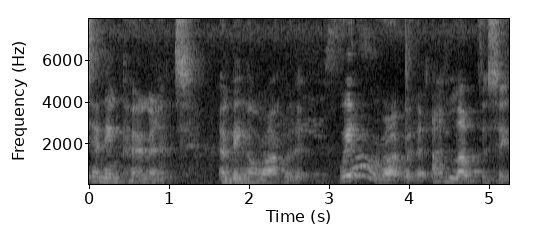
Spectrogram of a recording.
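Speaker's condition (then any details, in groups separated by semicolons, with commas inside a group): ALS/MND; onset foot drop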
